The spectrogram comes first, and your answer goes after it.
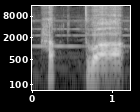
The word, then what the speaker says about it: హత్వా: హత్వా హా పైన ఆఘాతం ఉంది, త్వాలోని తా 2 తాలవుతుంది. హత్వా.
